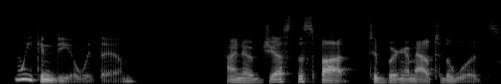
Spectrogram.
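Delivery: low, smug, self-satisfied, knowing tone. Narrating the scene, the speaker voices Sam Hazard being overheard, smug Sam Hazard voice. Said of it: "you can definitely hear Sam Hazard smugly say".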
